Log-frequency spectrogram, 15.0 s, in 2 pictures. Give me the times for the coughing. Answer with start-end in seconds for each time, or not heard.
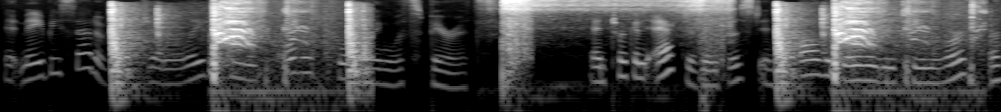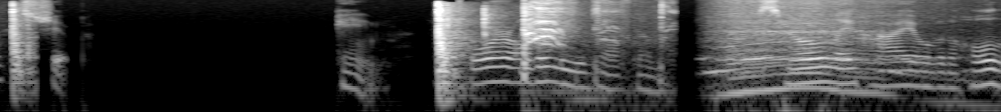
1.6-2.6, 6.2-7.4, 11.4-12.6.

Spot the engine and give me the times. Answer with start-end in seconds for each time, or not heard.
12.8-14.9.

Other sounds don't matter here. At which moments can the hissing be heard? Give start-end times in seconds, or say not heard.
3.8-5.5.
